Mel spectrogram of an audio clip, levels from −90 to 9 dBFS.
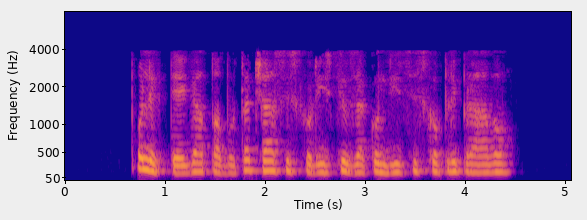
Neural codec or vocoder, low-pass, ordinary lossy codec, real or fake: vocoder, 44.1 kHz, 128 mel bands every 512 samples, BigVGAN v2; 7.2 kHz; AAC, 16 kbps; fake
